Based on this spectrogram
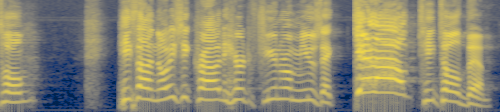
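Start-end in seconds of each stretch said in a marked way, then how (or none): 3.5-4.2 high, loud dramatized yell; shouted order. Retold or imitated. Jesus clearing mourners from the house, acted shout. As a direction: bellow it as a command.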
